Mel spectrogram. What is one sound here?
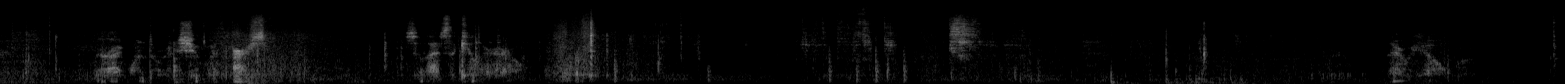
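A man whispers quietly close by.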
